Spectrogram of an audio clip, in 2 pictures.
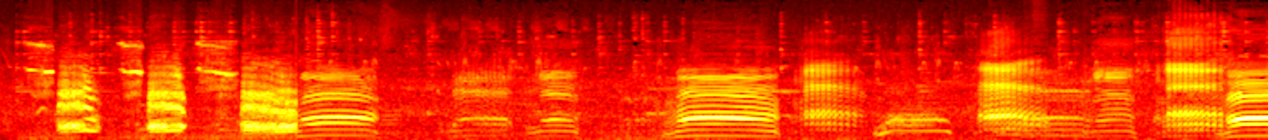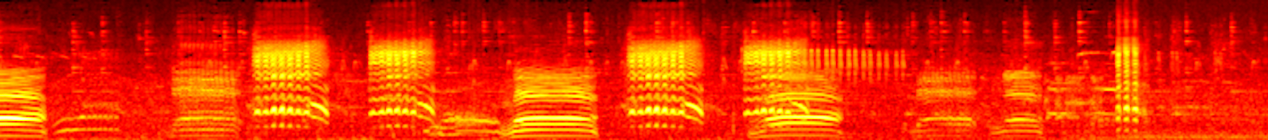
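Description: A donkey braying in harsh pulses for the first few seconds, then a long run of bleats from sheep and goats, one call every second or so, some deep and some high and shrill.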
